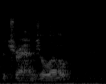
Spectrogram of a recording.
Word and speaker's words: Pietrangelo: say your first and last name through the pronunciation right my name is Pietrangelo i'm a senior vice president and chief not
